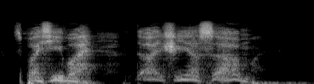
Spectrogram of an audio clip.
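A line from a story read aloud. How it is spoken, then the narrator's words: Breathless wheeze. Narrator (Russian): Кирилл кое-как отдышался на ходу и прохрипел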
